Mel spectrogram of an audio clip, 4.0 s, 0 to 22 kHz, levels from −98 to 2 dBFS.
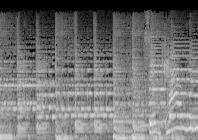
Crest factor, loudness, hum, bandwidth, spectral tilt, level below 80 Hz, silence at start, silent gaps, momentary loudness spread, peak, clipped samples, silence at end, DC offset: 14 dB; -16 LUFS; none; 16 kHz; -4.5 dB/octave; -26 dBFS; 0 s; none; 6 LU; -2 dBFS; under 0.1%; 0 s; under 0.1%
